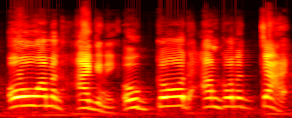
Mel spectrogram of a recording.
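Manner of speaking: high, loud melodramatic wailing; mock anguish for the teacher; hammed-up agony. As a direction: overact dying of need. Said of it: "Hold on, I'm only acting".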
